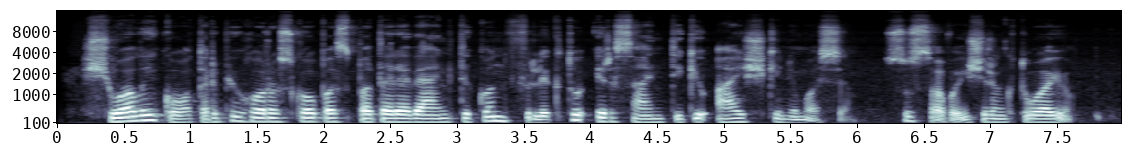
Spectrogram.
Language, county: Lithuanian, Klaipėda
